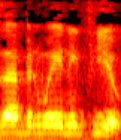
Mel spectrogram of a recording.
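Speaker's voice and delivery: plain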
